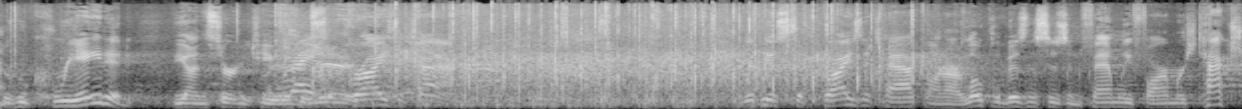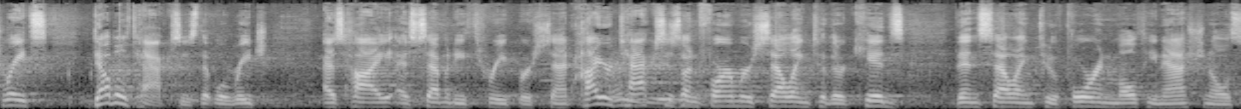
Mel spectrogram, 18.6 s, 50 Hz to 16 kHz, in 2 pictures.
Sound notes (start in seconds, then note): 7.1 some Applause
